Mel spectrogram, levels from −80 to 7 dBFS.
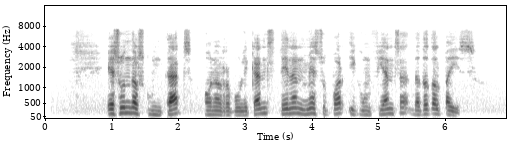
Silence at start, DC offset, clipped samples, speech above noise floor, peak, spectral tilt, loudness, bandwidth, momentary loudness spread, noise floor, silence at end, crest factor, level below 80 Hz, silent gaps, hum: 0.45 s; under 0.1%; under 0.1%; 26 dB; -4 dBFS; -5 dB/octave; -27 LUFS; 7.6 kHz; 14 LU; -53 dBFS; 0.5 s; 22 dB; -74 dBFS; none; none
